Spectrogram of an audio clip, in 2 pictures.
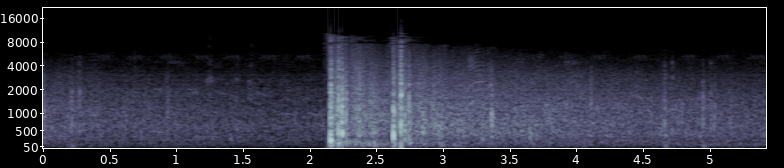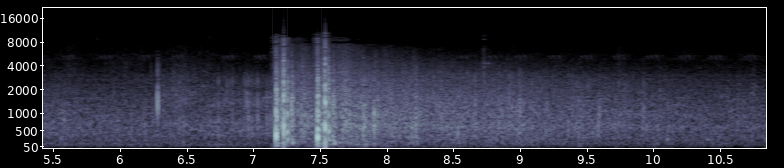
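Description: Aerial fireworks shells bursting: two pairs of sharp bangs, one about two seconds in and one about seven seconds in, each pair followed by a long fading rumble.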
